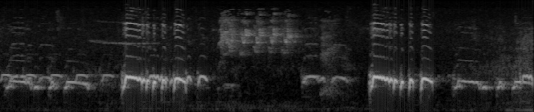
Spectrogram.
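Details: Zebra dove, a local Indonesian bird used to lure other doves into song: repeated rapid staccato coo phrases, two loud bursts and softer rolling coos between, with a brief higher chirp from another bird.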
